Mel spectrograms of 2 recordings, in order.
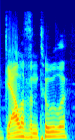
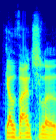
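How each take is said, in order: First: The name is said with five syllables. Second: The name is said with four syllables. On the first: The speaker calls it wrong. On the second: The speaker calls it right.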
